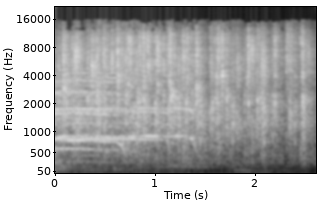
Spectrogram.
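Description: The audience of the live show Intimité Live on Home Radio applauds steadily at the end of the broadcast, a dense patter of many hands clapping at once, loud at first and tapering slightly, with a few sustained tonal notes ringing underneath early on.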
